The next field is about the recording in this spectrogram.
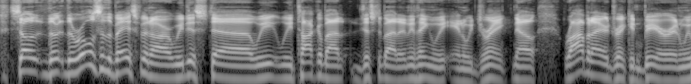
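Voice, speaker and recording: A man talks at a very fast pace in a bright, sharp tone with lively intonation, on a very clean recording with a silent background. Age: 50s. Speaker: podcast host. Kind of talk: casual chat. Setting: basement studio.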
